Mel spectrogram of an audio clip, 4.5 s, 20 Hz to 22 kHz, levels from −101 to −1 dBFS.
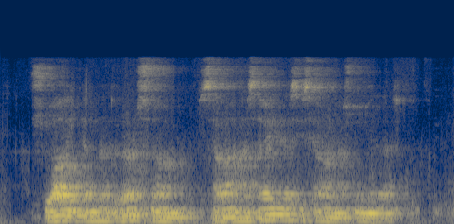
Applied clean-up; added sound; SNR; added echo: neural separator model SepFormer DNS4.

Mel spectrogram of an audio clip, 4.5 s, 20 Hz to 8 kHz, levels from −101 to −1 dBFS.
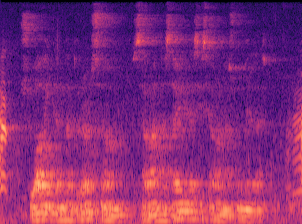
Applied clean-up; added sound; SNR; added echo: none; Fowl; 8 dB; reverberation time 1.0 s.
